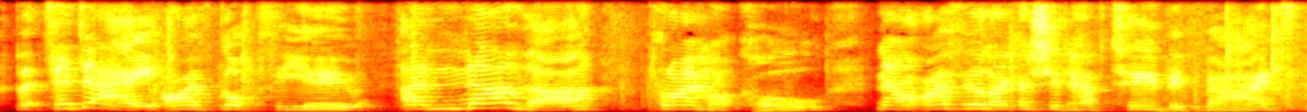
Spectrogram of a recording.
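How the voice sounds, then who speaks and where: Young girl with a hoarse voice, chatty and excited, bright and a bit high. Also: measured pace, slight background noise. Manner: chatty, enthusiastic, holds up each item. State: hoarse, losing her voice. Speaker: fashion vlogger. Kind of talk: casual haul vlog. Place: living room at home. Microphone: camera in front, seated.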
